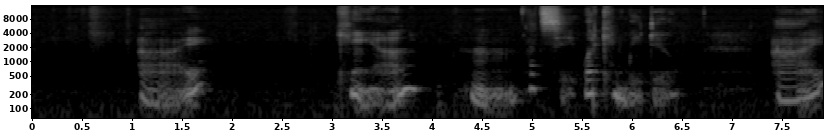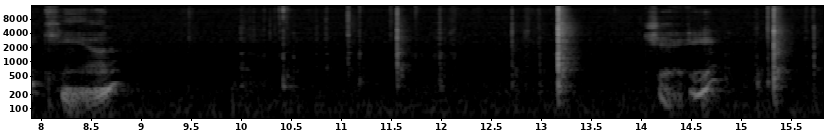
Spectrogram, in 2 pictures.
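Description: A woman speaks calmly and slowly, close by.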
